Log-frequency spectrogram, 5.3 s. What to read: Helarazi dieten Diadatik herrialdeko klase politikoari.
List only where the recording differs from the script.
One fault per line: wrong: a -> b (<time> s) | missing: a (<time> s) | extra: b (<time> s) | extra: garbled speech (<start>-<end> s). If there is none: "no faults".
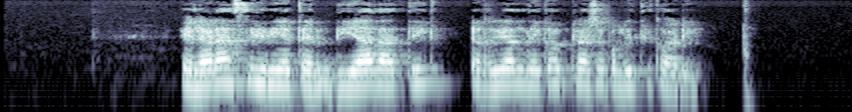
no faults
